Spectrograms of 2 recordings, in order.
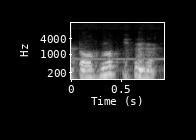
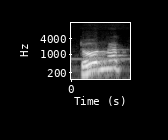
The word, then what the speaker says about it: donut: eh British English oke Jangan dibaca downut donat Tu bacanya donat tapi sama orang Amerika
